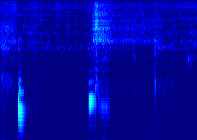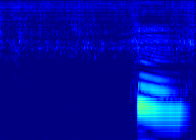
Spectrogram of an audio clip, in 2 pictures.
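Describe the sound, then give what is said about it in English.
A steady, soft hiss of shower water runs throughout, with a few short voiced sounds from someone breaking over it, the last one longer and louder. “The water's perfect.”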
